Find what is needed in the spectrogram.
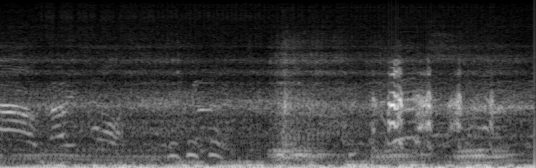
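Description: Men's voices calling out over the low, steady running of a small motorcycle engine as the bike rides off.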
